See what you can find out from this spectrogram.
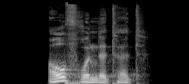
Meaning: inflection of aufrunden: 1. second-person plural dependent preterite 2. second-person plural dependent subjunctive II
- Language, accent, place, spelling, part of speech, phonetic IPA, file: German, Germany, Berlin, aufrundetet, verb, [ˈaʊ̯fˌʁʊndətət], De-aufrundetet.ogg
